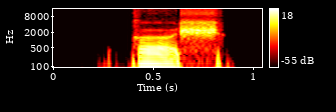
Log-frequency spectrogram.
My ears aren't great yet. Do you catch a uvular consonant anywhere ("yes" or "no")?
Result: no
